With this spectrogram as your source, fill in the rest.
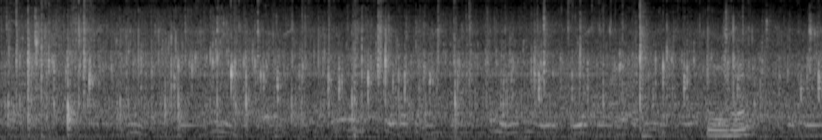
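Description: Food sizzles and crackles steadily in a hot Teflon pan, with occasional stirring scrapes, while a person talks over it.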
